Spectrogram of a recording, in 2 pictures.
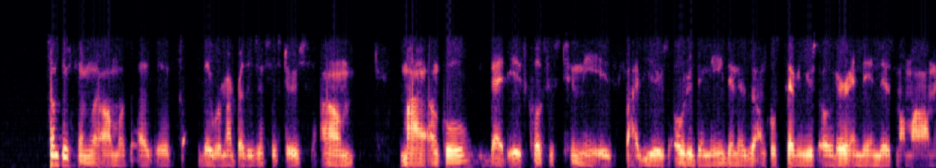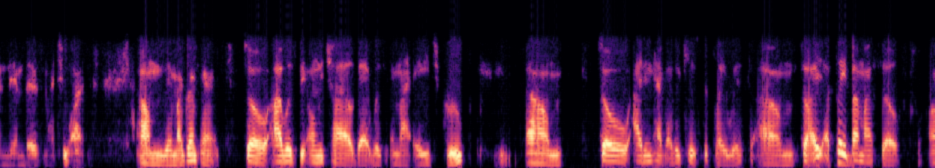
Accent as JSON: {"language": "English", "town": "Vicenza", "region": "Veneto", "country": "Italy", "tie": "born or raised there", "also_born_or_lived": "Augsburg, Germany / Nuremberg, Germany", "said": "I was born in Augsburg, Germany, and raised in Vicenza, Italy, and Nuremberg, Germany, only because my mom having me at 14, my grandfather was stationed in the military"}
